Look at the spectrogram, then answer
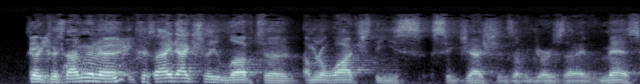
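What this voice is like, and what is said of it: Hoarse, failing voice from illness. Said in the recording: “my voice is going from fucking COVID ... I feel feverish”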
